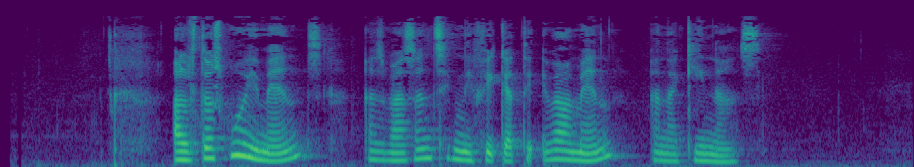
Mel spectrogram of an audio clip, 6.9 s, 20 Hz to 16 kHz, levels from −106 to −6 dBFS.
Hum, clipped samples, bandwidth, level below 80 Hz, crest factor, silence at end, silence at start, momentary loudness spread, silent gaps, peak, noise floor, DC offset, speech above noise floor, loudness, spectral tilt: none; under 0.1%; 11.5 kHz; -74 dBFS; 22 dB; 1.15 s; 0.85 s; 18 LU; none; -20 dBFS; -76 dBFS; under 0.1%; 36 dB; -41 LUFS; -5 dB/octave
